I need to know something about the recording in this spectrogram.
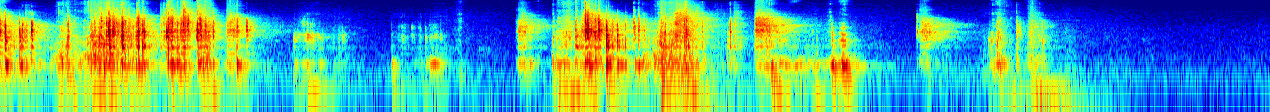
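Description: Dry kibble rattles and clicks as a hand sets pieces into a plastic bowl.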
